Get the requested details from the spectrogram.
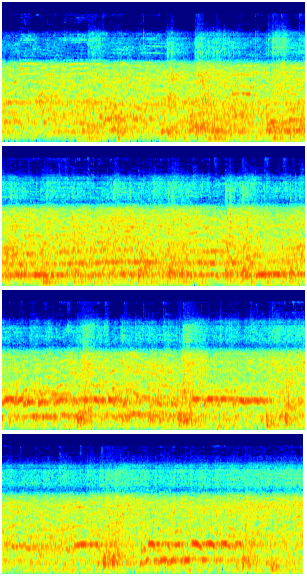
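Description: Firecrackers crackle and pop as an effigy burns.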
